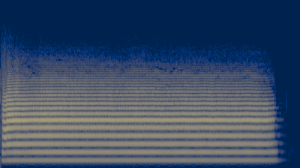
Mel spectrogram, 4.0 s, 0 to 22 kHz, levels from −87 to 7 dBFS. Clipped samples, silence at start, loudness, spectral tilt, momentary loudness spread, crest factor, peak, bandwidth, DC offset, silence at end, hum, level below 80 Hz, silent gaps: under 0.1%; 0 s; -24 LUFS; -5 dB/octave; 5 LU; 18 dB; -8 dBFS; 9 kHz; under 0.1%; 0.3 s; none; under -90 dBFS; none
